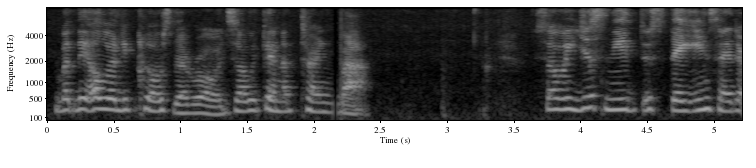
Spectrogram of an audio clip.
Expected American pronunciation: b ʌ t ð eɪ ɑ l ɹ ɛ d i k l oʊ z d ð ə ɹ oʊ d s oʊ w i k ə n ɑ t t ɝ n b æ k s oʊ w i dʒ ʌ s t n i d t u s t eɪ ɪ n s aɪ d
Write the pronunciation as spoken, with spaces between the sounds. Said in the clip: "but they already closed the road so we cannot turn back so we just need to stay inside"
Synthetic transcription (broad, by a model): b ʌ t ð eɪ ɑ l ɹ ɛ d i k l oʊ s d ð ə ɹ oʊ d s oʊ w i k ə n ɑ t t ɝ n b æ k s oʊ w i dʒ ʌ s t n i d t u s t eɪ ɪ n s aɪ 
